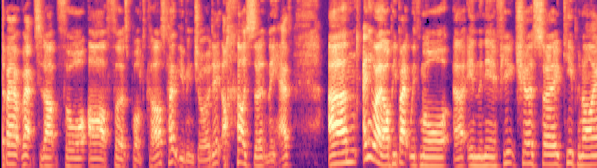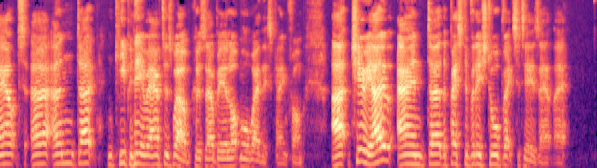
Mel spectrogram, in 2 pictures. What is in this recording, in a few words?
Podcast Outro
